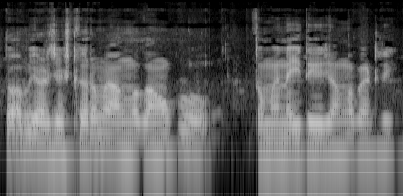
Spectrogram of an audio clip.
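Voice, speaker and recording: A man's voice: a little high, completely flat delivery, normal speed, vocal fry, a little mellow, clean tone. A young man chatting casually and teasingly on a recorded phone call. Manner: teasing, goading. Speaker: caller chatting with partner.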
